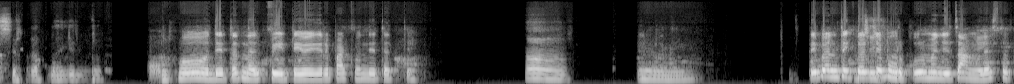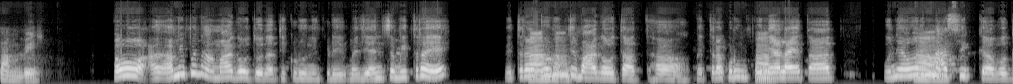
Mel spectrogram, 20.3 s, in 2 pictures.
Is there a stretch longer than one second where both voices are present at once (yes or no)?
no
